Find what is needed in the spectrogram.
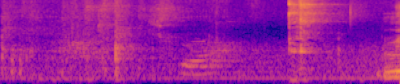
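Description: A few light clinks of dishware being handled, the clearest about a second and a half in.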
